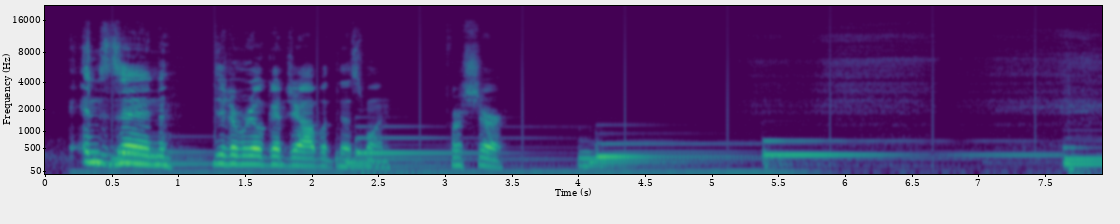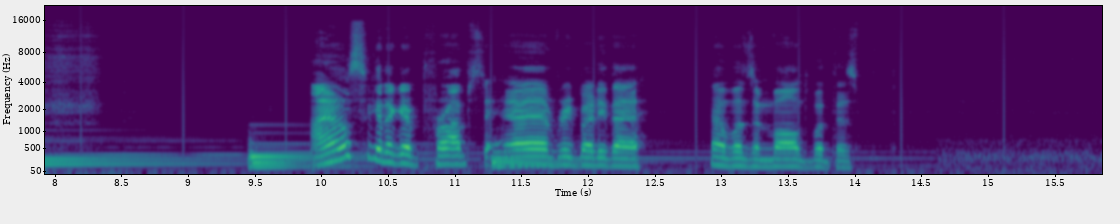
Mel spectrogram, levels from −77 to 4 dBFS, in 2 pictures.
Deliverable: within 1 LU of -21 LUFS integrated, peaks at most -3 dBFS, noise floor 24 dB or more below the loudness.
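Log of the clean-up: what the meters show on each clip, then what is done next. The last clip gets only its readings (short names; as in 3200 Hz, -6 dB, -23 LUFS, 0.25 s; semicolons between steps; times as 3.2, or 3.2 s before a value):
clicks 20; loudness -27.0 LUFS; peak -7.0 dBFS; loudness target -21.0 LUFS
-> de-click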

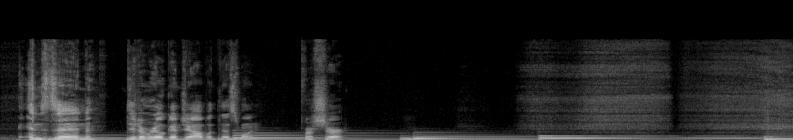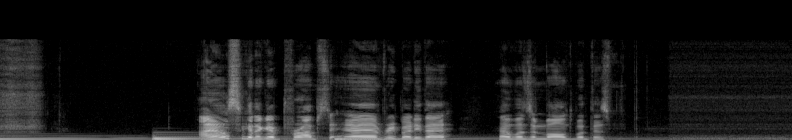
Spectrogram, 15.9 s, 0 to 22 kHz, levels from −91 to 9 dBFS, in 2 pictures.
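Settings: clicks 0; loudness -27.0 LUFS; peak -7.0 dBFS; loudness target -21.0 LUFS
-> gain +6 dB; limiter -3 dBFS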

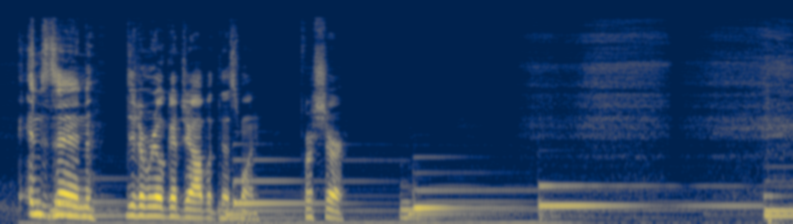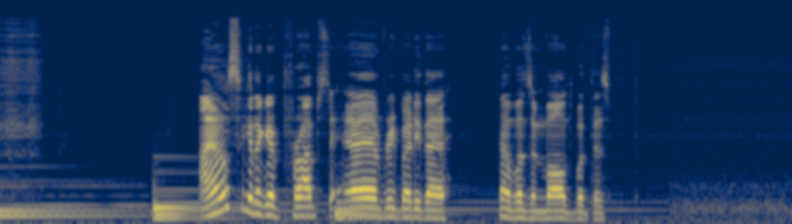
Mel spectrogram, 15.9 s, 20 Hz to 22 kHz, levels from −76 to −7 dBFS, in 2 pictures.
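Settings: loudness -21.0 LUFS; peak -3.0 dBFS; noise floor -52 dBFS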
